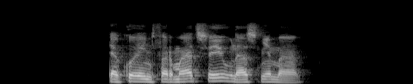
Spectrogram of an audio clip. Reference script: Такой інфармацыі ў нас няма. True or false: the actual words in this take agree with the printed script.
true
